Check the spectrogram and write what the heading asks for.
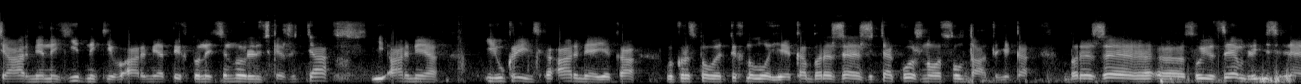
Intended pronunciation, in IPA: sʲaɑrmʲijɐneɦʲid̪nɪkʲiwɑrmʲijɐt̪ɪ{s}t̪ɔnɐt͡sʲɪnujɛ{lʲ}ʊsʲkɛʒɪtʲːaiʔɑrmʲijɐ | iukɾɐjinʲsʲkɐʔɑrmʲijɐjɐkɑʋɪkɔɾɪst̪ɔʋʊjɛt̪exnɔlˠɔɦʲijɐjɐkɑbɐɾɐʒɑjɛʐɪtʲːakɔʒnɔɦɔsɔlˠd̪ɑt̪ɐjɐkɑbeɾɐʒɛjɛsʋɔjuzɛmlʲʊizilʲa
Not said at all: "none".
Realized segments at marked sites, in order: x, lʲ

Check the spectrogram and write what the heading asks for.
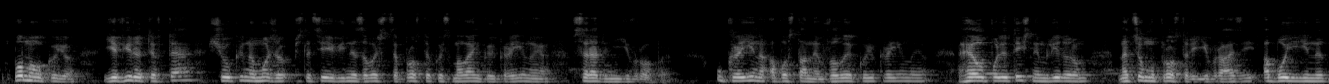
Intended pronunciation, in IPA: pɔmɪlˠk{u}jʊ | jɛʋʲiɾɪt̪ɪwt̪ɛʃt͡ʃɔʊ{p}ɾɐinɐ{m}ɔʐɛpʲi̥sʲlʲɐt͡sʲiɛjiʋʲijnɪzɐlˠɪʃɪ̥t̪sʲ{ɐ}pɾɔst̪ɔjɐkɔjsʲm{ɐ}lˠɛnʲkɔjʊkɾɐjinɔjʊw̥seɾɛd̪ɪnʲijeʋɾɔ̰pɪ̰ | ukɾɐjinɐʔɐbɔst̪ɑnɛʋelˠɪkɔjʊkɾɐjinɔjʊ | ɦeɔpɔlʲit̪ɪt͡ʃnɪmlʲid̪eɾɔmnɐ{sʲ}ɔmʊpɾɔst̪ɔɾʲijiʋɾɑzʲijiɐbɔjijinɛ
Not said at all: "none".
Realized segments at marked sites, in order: ɔ, k, m, ɐ, ɐ, t͡sʲ

